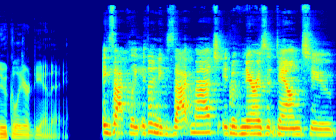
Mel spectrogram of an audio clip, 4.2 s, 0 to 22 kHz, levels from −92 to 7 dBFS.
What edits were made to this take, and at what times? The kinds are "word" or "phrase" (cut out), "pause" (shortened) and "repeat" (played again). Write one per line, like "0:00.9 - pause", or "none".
0:01.8 - word
0:02.9 - word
